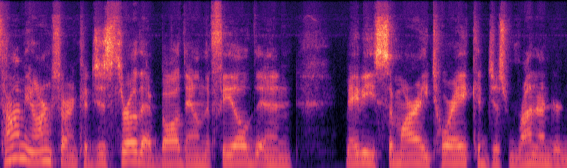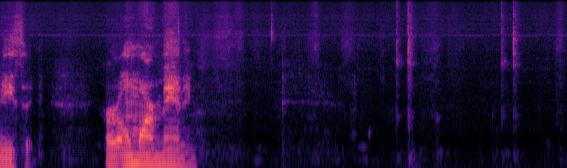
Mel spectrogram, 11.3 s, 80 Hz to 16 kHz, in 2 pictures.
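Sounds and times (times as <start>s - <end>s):
speech: 0.0s - 6.1s, 6.7s - 7.7s
computer mouse clicks: 9.3s - 11.0s.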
